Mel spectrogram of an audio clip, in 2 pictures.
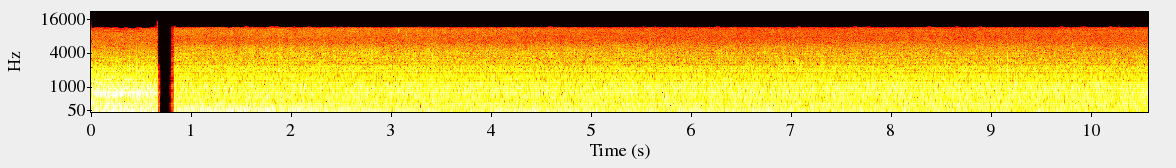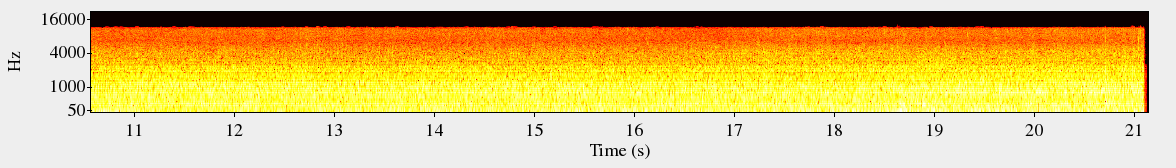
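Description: High, fast-flowing river water rushing steadily past a half-submerged low-water bridge, with a low rumble under it in the first few seconds.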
